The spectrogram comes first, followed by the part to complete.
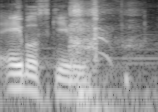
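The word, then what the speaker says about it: Æbleskiver: There isn't because they pronounce V's as W, like Aquavit.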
